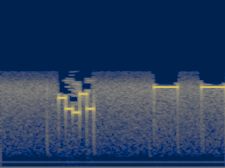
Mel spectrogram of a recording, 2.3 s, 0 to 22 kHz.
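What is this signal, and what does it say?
Five-tone selective call (ZVEI), heard as quick runs of five tones, tones of about 70 ms. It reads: 85495
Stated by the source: ZVEI five-tone selective call received by SDR.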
